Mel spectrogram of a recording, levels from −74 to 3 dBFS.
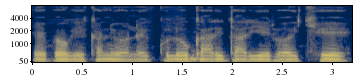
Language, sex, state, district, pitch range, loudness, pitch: Bengali, male, Tripura, West Tripura, 85-90 Hz, -18 LUFS, 90 Hz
